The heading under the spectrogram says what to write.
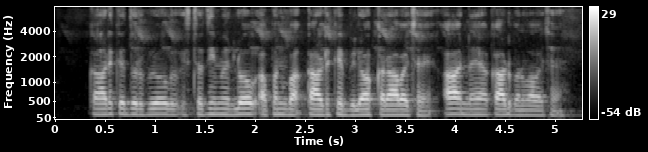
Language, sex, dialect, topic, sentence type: Maithili, male, Eastern / Thethi, banking, statement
